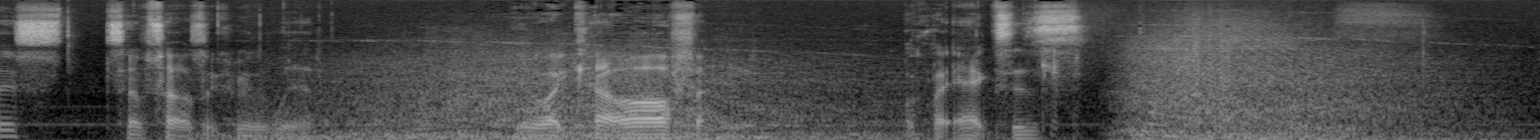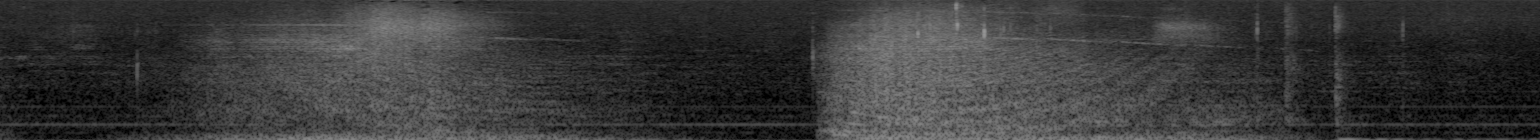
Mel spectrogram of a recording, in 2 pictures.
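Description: A spaceship engine roars and whooshes past in repeated waves.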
